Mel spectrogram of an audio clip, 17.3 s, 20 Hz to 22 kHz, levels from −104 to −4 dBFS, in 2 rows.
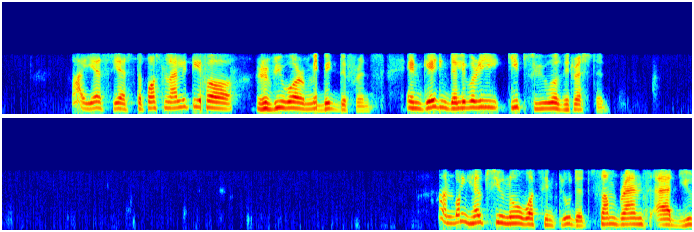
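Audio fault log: Throughout: G.729 codec. The speech sounds slightly rough and synthetic, with a buzzy, thin edge, and nothing above about 3.8 kHz reaches the ear, so consonants lack their crisp top end. The coding damage is plainly audible. It comes from a low-rate VoIP codec, here the 8 kbit/s G.729A variant, which does not carry the waveform itself but rebuilds each short frame from a vocal tract filter, a pitch predictor and a few pulses.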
